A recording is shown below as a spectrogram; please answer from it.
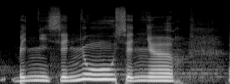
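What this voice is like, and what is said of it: Imitated Vietnamese accent in French. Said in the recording (French): “il y avait un séminariste vietnamien... Alors avec son accent,”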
